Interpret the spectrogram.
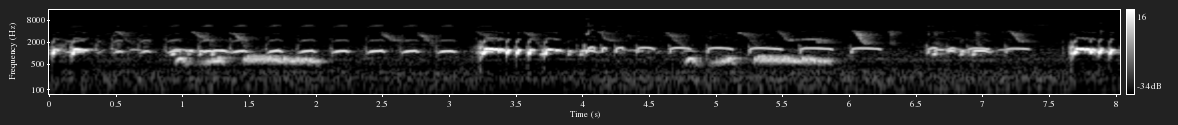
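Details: Local zebra dove song meant to make other doves reply: repeated phrases of quick even notes with low purring coos, loud stuttering bursts, and small birds chirping throughout.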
